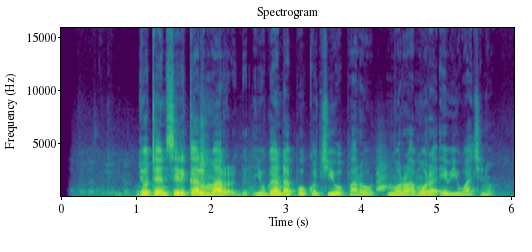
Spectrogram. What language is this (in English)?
Luo (Kenya and Tanzania)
